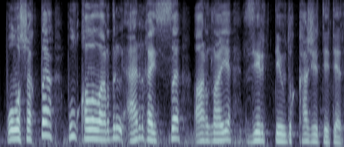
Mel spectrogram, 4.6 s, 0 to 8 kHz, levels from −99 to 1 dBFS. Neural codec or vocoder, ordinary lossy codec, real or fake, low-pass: none; none; real; none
